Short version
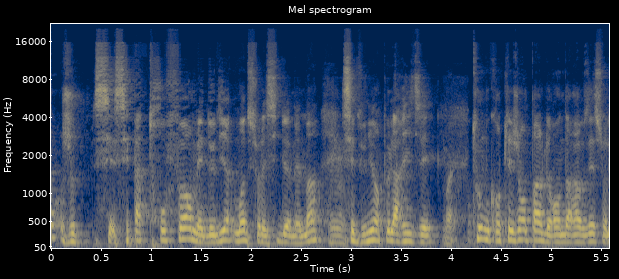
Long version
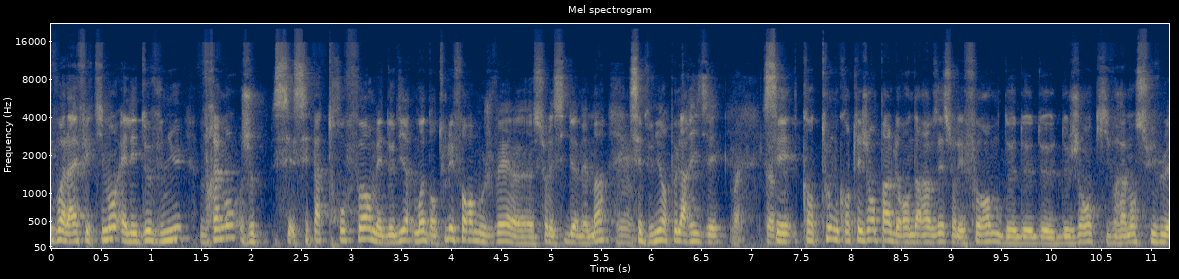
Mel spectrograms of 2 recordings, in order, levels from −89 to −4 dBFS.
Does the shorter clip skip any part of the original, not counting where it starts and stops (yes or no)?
yes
